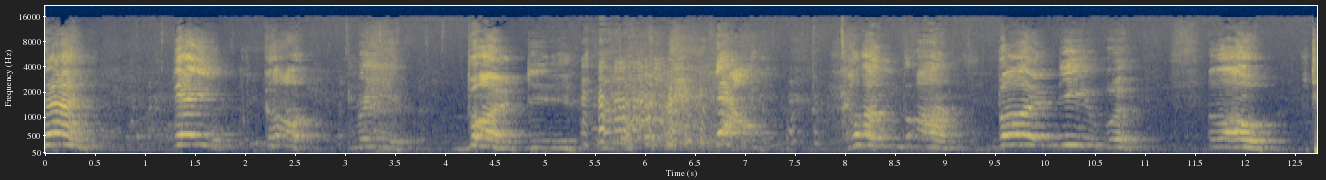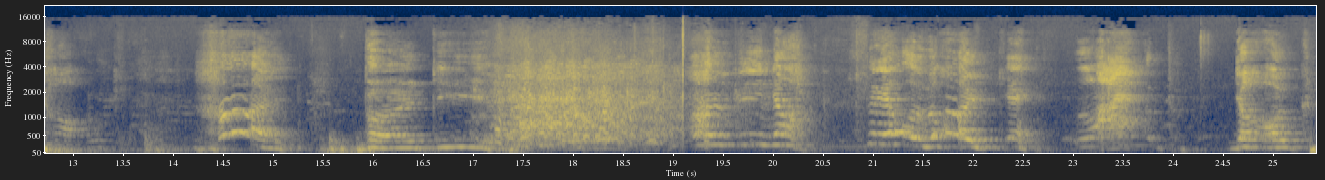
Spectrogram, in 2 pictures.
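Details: Adult male comedian with cerebral palsy, slow speech that is hard to understand; dysarthria (cerebral palsy).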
